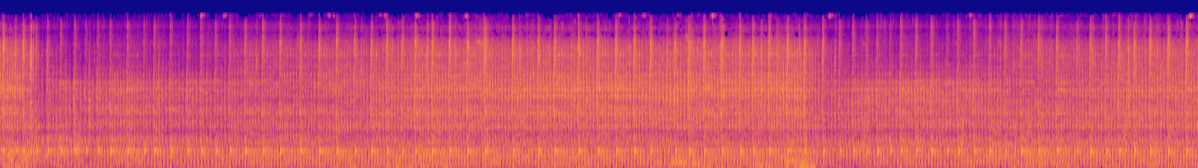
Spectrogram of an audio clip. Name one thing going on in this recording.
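Tyres crunch over a rocky dirt trail.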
